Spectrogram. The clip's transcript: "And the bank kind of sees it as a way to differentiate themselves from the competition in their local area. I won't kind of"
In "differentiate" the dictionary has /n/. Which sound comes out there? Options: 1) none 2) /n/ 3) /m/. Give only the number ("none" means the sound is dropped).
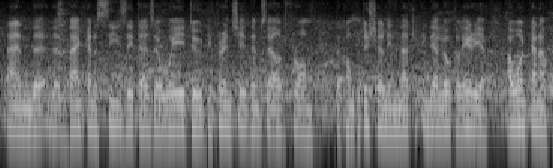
2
